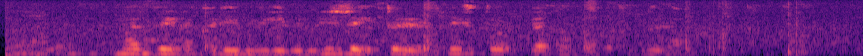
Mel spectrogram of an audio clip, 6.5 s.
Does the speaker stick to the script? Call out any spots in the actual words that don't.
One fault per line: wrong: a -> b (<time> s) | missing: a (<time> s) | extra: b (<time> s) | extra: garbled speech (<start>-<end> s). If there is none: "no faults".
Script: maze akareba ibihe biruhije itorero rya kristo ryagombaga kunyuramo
missing: rya (3.2 s)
